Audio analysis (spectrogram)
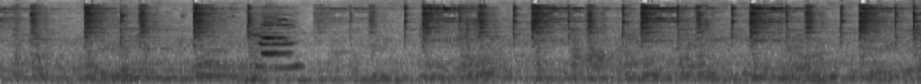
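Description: Cartoonish cat meows from the mobile game Cat Escape, repeated sharp mews over bright game music and effects, loud and close, with faint talk in the background.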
